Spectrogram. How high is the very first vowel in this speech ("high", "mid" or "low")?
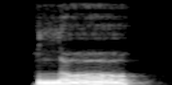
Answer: low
